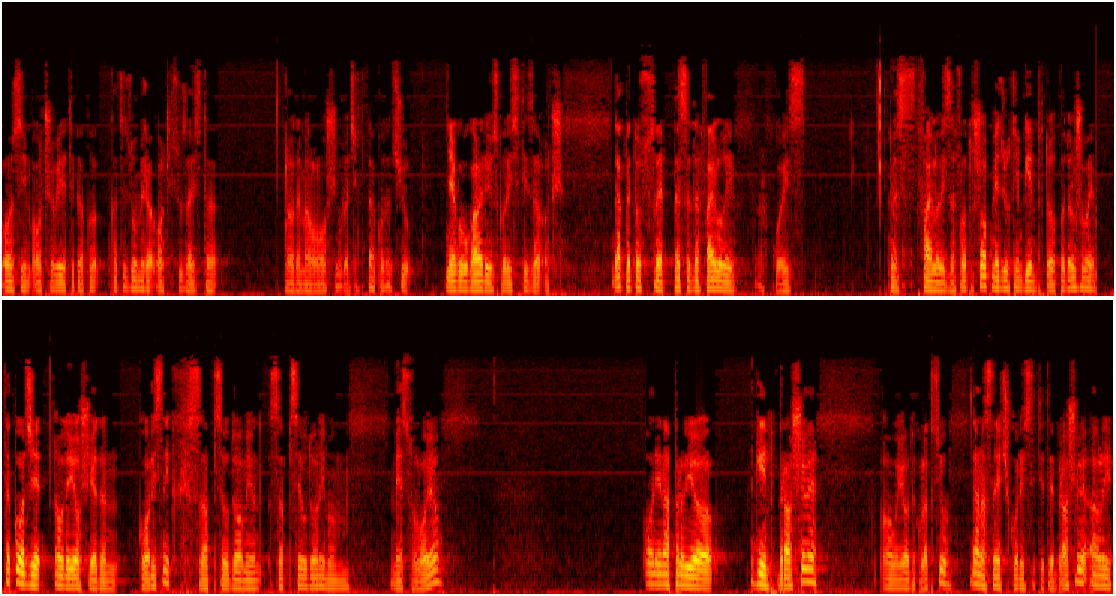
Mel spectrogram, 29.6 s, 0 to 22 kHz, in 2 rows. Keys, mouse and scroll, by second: 1.2-1.7 ctrl+scroll up 2, 4.6-5.3 ctrl+scroll down 2, 5.3-5.7 ctrl+scroll down 1, 14.5 click, 15.7-17.2 scroll up 2, 22.5-23.4 scroll down 2, 24.2-24.8 scroll down 2.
